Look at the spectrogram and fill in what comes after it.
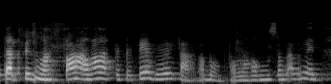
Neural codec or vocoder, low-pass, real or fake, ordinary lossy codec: codec, 16 kHz in and 24 kHz out, 0.6 kbps, FireRedTTS-2 codec; 7.2 kHz; fake; none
